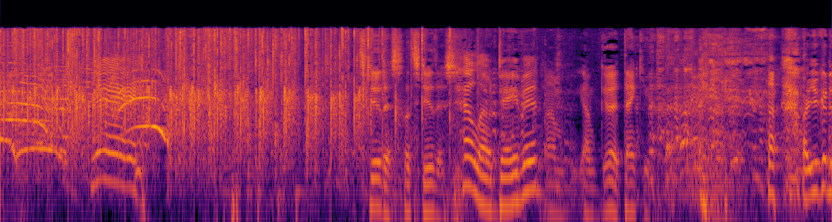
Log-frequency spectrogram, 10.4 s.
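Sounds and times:
studio audience applause welcoming a guest: 0:00.0 - 0:05.2
speech: 0:04.6 - 0:10.3
laughter: 0:05.8 - 0:07.2, 0:07.8 - 0:10.3.

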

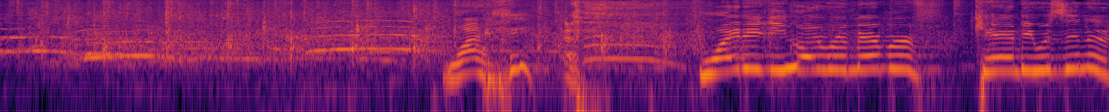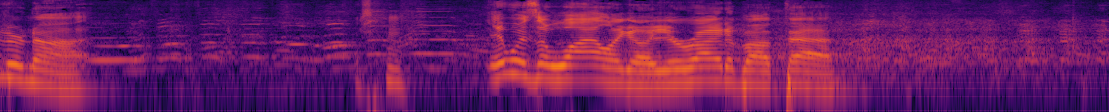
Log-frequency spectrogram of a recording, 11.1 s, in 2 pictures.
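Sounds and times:
faint whoops and cheers: 0:00.0 - 0:03.4
crowd clapping: 0:00.0 - 0:05.7
laughter: 0:02.2 - 0:03.6, 0:05.8 - 0:11.0
speech: 0:02.2 - 0:06.1, 0:07.3 - 0:09.9.

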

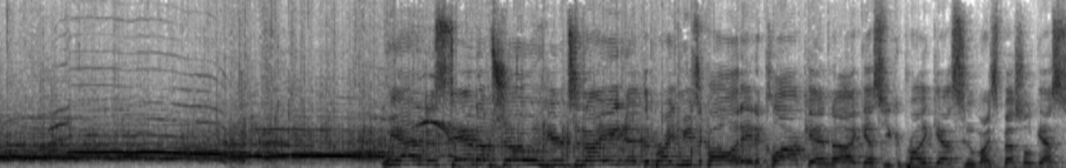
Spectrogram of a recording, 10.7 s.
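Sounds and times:
excited crowd shouts and whoops: 0:00.0 - 0:04.9
large live audience applauding: 0:00.0 - 0:08.6
speech: 0:03.8 - 0:10.6.

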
